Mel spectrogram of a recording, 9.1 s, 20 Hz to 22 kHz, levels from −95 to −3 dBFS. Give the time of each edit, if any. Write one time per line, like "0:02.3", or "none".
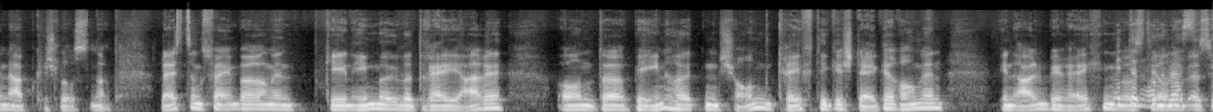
none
